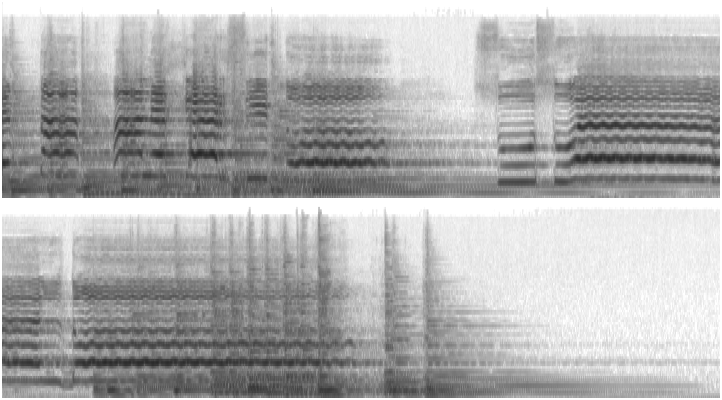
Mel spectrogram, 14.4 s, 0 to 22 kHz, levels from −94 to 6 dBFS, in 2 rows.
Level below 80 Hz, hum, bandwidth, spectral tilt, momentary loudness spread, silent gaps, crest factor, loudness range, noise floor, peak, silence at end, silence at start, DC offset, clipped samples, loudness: -54 dBFS; none; 16 kHz; -4 dB/octave; 15 LU; none; 16 dB; 11 LU; -61 dBFS; -2 dBFS; 1.9 s; 0 s; under 0.1%; under 0.1%; -17 LUFS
